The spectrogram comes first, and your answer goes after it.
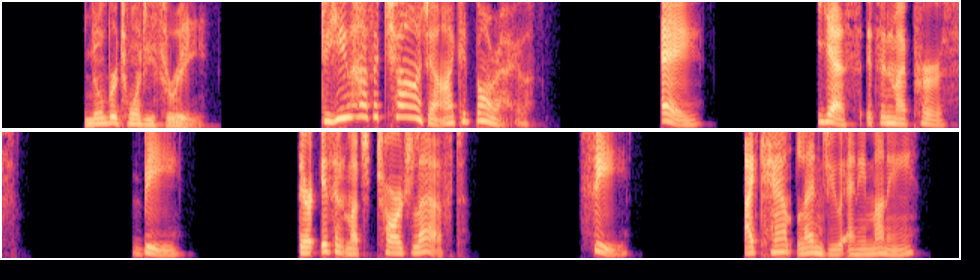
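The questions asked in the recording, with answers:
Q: Do you have a charger I could borrow?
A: A: Yes, it's in my purse.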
